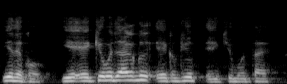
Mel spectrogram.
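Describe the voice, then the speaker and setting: A hoarse man teaching a math lesson, explaining each step and asking his students questions as he goes. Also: a little high, fast, warm tone.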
